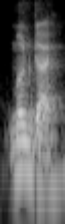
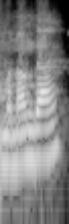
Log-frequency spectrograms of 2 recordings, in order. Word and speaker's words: Monangai: No, well, what do you think of Kyle Mungai? Did I say it right? Kyle Monangai.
